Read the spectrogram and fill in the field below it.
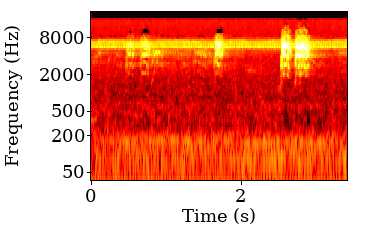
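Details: Harsh, raspy chirps from a pair of Yellow-chevroned Parakeets (Brotogeris chiriri), softer at first and then a loud double burst near the end, set against a continuous high insect buzz.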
